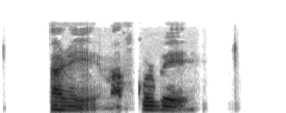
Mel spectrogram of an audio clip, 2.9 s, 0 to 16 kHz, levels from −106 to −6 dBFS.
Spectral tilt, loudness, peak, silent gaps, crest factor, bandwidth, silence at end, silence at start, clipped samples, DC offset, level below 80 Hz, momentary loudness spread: -7.5 dB/octave; -21 LUFS; -4 dBFS; none; 20 dB; 7.4 kHz; 0.95 s; 0.5 s; under 0.1%; under 0.1%; -58 dBFS; 7 LU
